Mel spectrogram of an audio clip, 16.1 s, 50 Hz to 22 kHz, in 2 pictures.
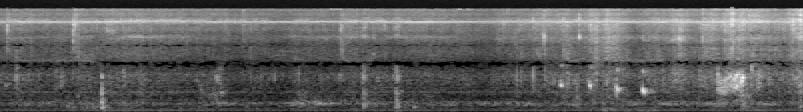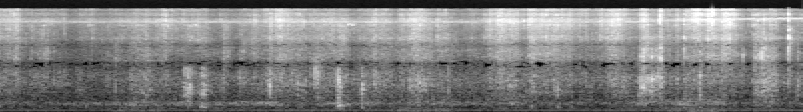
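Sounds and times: puppies suckling: 0:00.1 - 0:16.0
rustling of wood shavings: 0:05.1 - 0:16.0
puppies squeaking: 0:05.4 - 0:08.2.

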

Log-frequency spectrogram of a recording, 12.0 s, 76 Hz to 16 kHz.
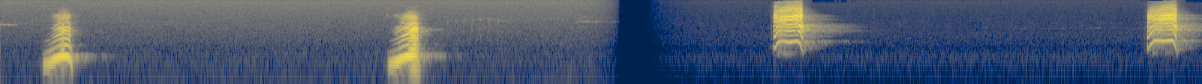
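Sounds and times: young owl shrill calls: 0:07.7 - 0:08.4, 0:11.5 - 0:12.0.

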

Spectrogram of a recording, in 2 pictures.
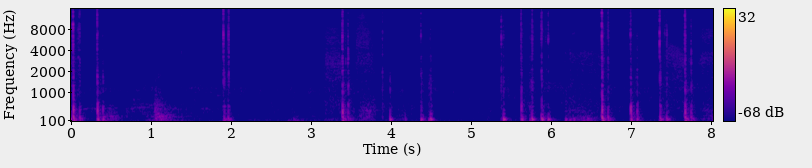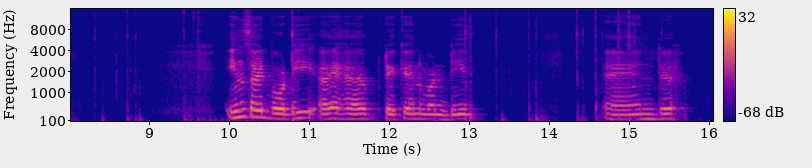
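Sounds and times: keyboard typing: 0:00.0 - 0:00.5, 0:01.9 - 0:02.1, 0:03.3 - 0:04.6, 0:05.4 - 0:11.1, 0:12.8 - 0:15.2.

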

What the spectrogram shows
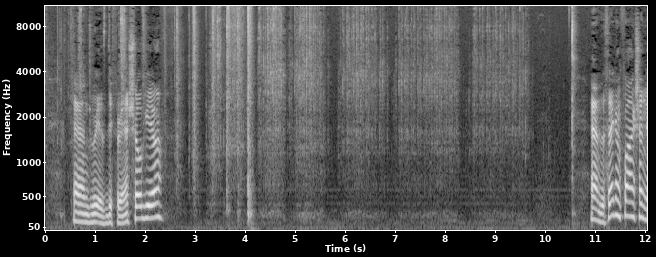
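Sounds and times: plastic parts clicking: 0:00.2 - 0:07.9.

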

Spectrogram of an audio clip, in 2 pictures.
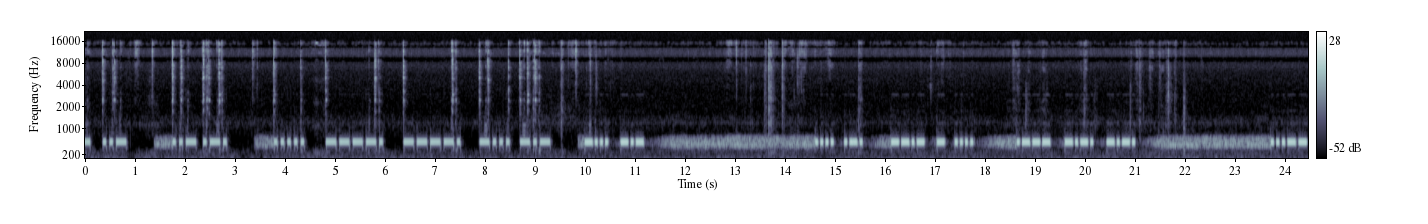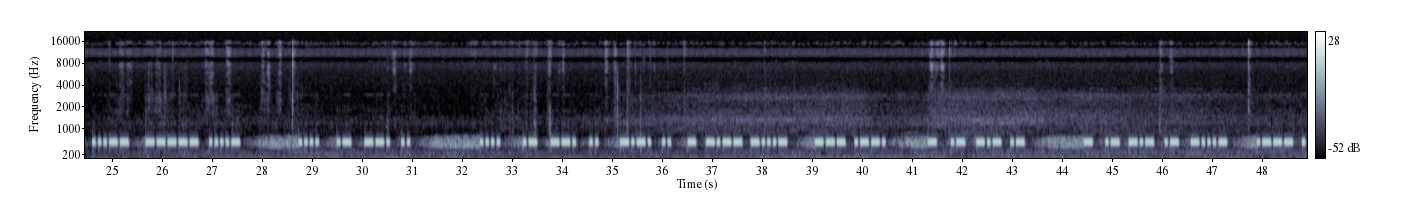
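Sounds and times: morse code tone: 0:00.0 - 0:11.2, 0:14.5 - 0:17.8, 0:18.5 - 0:21.1, 0:23.7 - 0:31.0, 0:32.3 - 0:40.5, 0:41.2 - 0:43.3, 0:44.3 - 0:48.9
radio band noise hissing: 0:25.2 - 0:34.1, 0:40.5 - 0:44.8.

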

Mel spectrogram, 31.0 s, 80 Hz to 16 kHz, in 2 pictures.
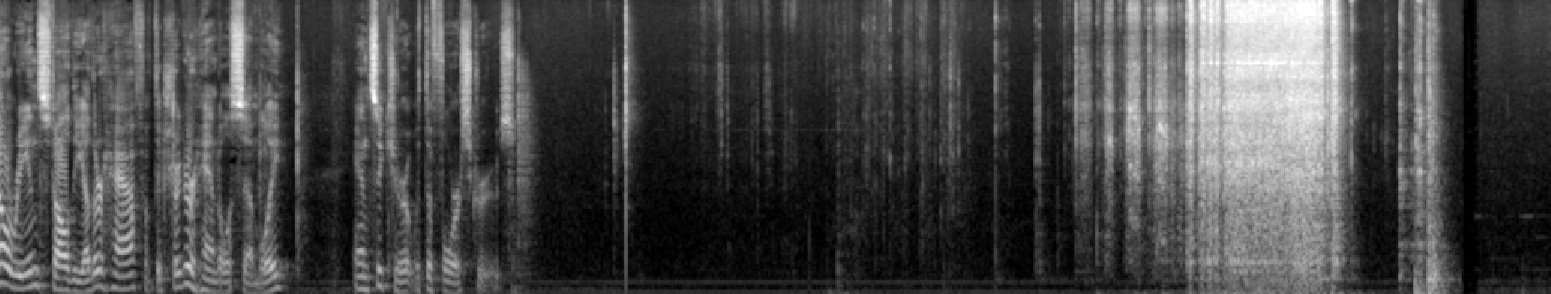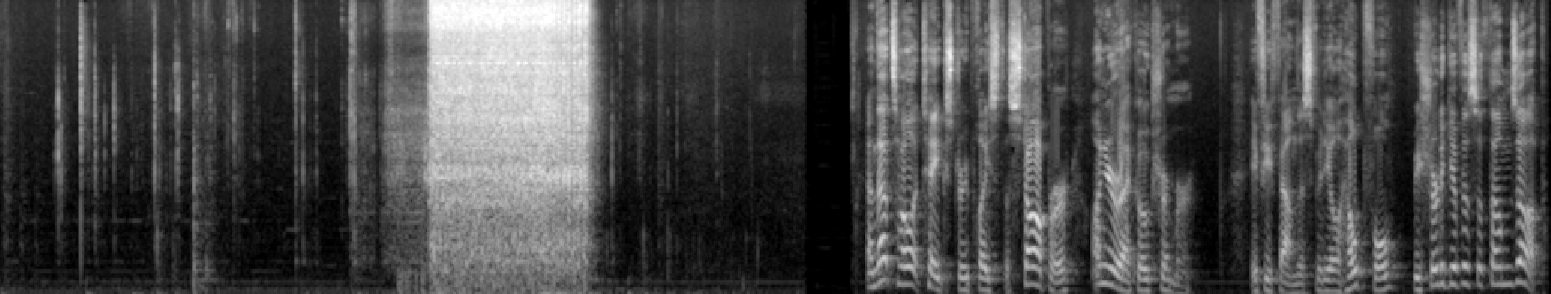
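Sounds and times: cordless screwdriver driving screws: 0:10.8 - 0:13.5, 0:19.4 - 0:21.6.

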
